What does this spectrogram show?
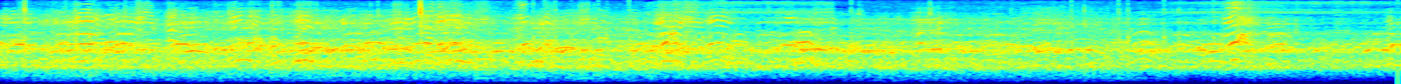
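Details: Dense honking of a large snow goose flock during a sunset fly-out at Sacramento National Wildlife Refuge; overlapping nasal barks and yelps blend into a continuous roar with no pauses.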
